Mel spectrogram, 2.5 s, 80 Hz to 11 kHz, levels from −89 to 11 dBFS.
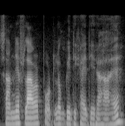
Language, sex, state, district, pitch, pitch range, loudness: Hindi, male, Arunachal Pradesh, Lower Dibang Valley, 120 Hz, 110-120 Hz, -22 LUFS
